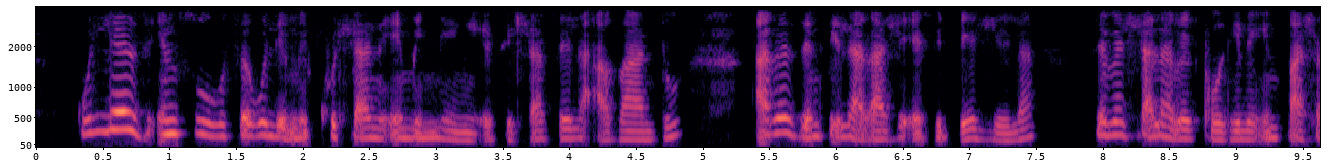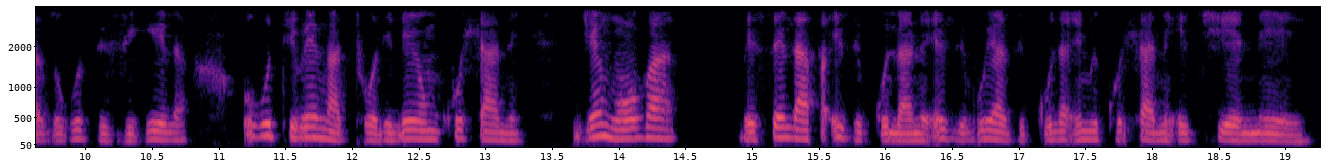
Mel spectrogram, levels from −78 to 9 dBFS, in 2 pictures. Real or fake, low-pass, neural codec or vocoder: fake; 3.6 kHz; codec, 16 kHz in and 24 kHz out, 2.2 kbps, FireRedTTS-2 codec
